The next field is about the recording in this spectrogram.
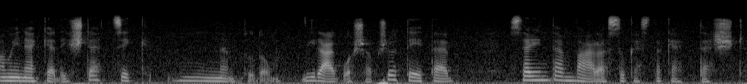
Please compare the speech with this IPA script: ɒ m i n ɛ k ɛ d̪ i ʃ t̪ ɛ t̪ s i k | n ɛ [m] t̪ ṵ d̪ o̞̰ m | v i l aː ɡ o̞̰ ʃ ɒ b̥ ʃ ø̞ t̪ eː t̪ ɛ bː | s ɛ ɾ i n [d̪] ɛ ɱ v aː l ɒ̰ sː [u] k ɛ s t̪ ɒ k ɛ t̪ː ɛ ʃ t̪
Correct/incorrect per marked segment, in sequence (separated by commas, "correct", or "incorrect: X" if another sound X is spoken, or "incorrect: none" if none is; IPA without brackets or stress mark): correct, incorrect: t̪, correct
